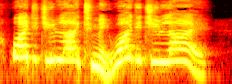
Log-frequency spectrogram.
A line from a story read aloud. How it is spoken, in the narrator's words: A boy was shouting at the agent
